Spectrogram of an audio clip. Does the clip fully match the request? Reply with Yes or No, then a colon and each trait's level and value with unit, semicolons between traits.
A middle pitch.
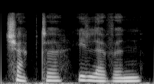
Yes: medium, 165 Hz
